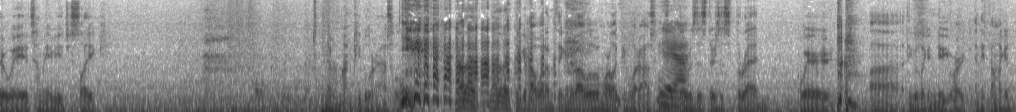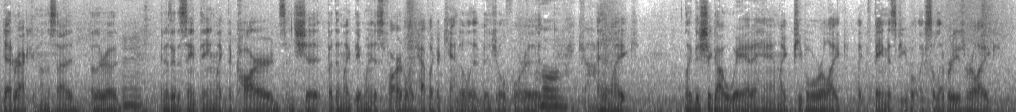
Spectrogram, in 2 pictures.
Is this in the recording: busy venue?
yes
